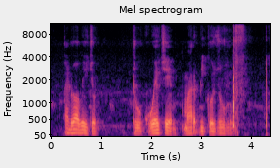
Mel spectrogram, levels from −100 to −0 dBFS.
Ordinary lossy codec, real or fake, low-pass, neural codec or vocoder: none; fake; none; vocoder, 22.05 kHz, 80 mel bands, WaveNeXt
